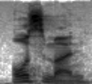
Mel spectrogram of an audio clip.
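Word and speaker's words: Haussmann: 자, in more recent times, George Eugene Osman, 이제 영어로 이제 하우스만이라고 하는데 이제 이게 얘가 아마 그 프랑스 사람인가 봐요.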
